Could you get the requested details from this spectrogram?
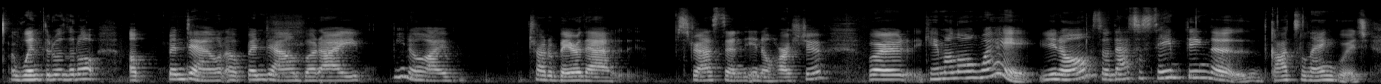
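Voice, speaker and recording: There is audible room echo as a woman speaks at a fairly slow pace in a Korean accent. Her pitch is fairly high and her intonation lively. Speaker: podcast host. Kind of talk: casual chat. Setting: studio. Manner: halting.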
